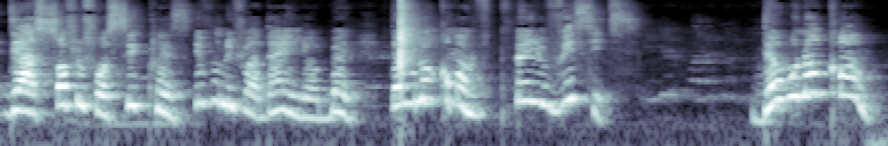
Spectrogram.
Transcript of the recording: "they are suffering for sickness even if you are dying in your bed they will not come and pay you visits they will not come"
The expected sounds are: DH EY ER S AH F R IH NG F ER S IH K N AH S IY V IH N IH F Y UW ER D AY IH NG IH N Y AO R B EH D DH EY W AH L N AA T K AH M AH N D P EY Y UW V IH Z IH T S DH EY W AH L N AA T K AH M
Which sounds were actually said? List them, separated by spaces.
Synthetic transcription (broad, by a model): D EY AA S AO F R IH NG F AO S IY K L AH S IY V IH N IH F Y UW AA D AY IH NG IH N Y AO B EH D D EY W AH L N AA T K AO M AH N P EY Y UW V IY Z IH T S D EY W AH L N AA T K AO M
